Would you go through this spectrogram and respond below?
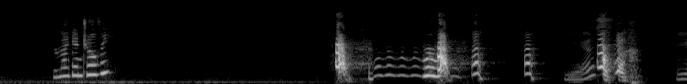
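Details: A Shiba Inu indoors, on finding an anchovy, gives short, strongly tonal whiny yelps that rise, hold and bend in pitch, with a longer sustained whine between sharper yelping notes.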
